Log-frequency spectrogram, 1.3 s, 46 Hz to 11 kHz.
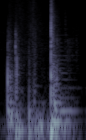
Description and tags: Jump Metal 3
Single jump on metal sample.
